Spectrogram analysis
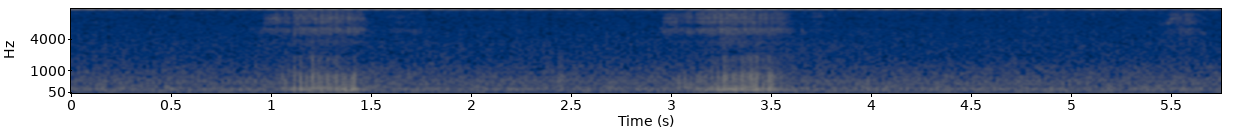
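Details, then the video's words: Female pet dog asleep and snoring: two low, rasping snores, each about half a second long and roughly two seconds apart, with a faint breath between them, over a steady background hiss. "My dog snoring"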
